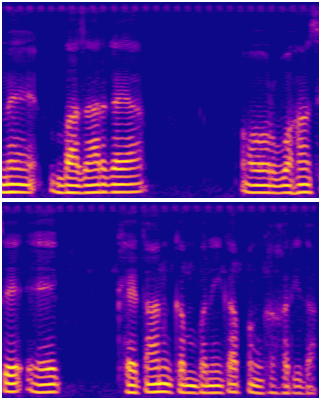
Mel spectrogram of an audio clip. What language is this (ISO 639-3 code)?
urd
